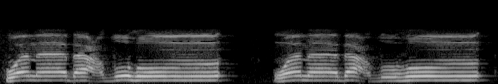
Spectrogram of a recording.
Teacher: يعني الميم الساكنه لما يجي بعدها الباء بنخفي الميم عند الباء · Term: اخفاء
